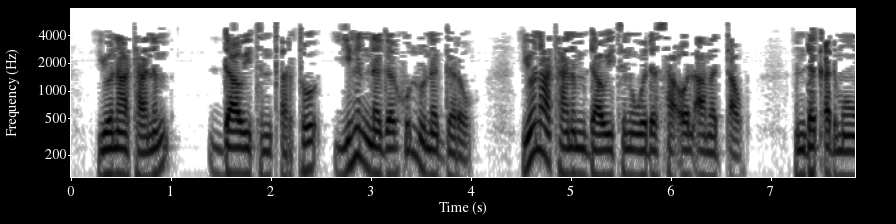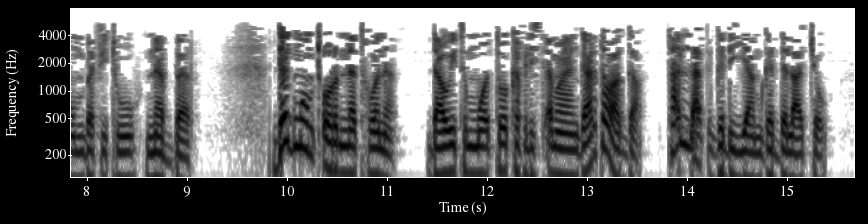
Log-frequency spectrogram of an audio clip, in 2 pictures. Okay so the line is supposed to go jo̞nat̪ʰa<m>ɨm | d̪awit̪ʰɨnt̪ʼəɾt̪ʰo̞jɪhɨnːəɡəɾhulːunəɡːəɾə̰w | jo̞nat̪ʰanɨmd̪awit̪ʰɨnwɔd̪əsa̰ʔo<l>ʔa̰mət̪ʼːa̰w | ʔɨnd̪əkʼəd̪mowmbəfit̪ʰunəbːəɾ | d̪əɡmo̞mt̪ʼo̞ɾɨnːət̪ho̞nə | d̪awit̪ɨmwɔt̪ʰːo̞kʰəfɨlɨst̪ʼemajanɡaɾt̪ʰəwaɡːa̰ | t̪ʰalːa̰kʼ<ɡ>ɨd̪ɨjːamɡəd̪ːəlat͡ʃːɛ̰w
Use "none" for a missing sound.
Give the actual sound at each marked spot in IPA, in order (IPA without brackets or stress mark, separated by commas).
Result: n, l, ɡ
